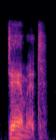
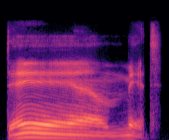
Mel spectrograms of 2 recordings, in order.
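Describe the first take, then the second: First: Short, soft repeat; admiring aside. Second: Long stretched-out first word; admiring drawl. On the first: Husband looking at his wife getting ready, admiring aside. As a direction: drop it quickly under the breath. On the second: Husband looking at his wife getting ready, admiring drawl. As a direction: draw it right out, falling slowly. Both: Retold or imitated.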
